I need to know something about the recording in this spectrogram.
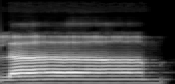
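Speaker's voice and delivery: "لام" drawn out long and loud; slow deliberate "لام"; careful lam. Shown as a demonstration. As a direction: hold the "لام" slowly. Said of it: "اس میں بھی وہی احتیاط ہے".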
